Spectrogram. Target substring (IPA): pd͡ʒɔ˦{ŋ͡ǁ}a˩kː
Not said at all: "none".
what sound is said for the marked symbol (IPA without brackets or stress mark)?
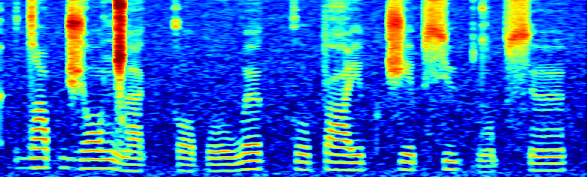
ŋ͡ǁ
